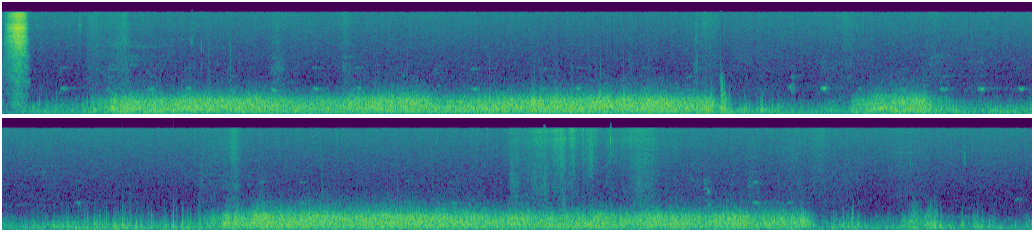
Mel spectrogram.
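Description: Wind buffeting the camera microphone in long gusts: a low rumble that drops away briefly about ten seconds in, returns for a moment, dies down again for a few seconds, then comes back and eases off near the end.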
